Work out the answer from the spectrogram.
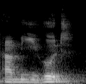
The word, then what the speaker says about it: Amihud: It's written Amichor, I don't know why, but it's pronounced Amihud.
